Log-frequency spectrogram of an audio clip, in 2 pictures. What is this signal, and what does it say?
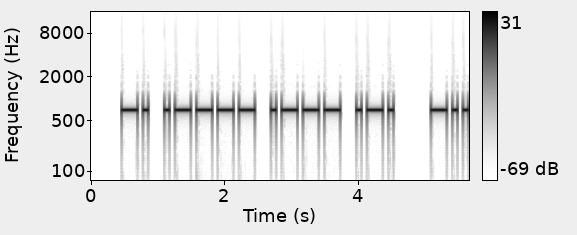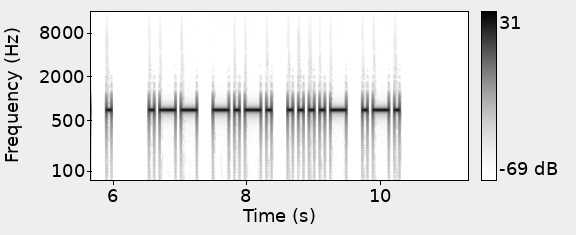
Morse code, heard as a keyed tone, about 16 wpm, 700 Hz. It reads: N1JR DE WC4R
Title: USA Callsign DE Callsign - 4 Characters - 15wpm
